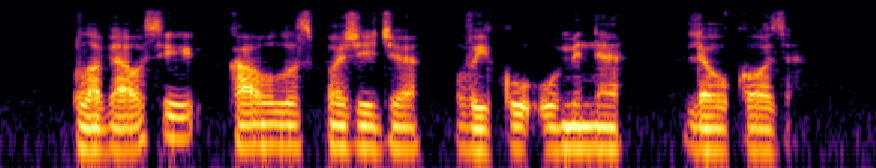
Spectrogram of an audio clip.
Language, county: Lithuanian, Vilnius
